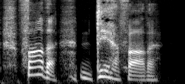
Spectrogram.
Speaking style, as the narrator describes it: a well-known voice behind him exclaimed

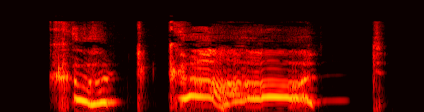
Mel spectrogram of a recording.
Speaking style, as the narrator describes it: broke in an awful wail from her bosom

